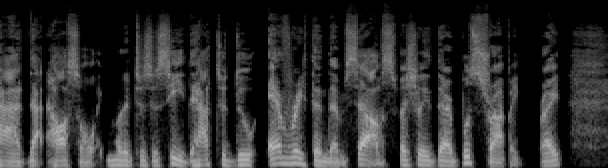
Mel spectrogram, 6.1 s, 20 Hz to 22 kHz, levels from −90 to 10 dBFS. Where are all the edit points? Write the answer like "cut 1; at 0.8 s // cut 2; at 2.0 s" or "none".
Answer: none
